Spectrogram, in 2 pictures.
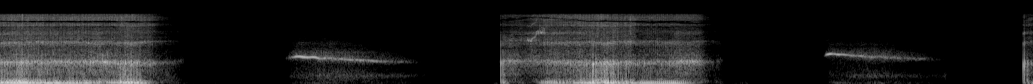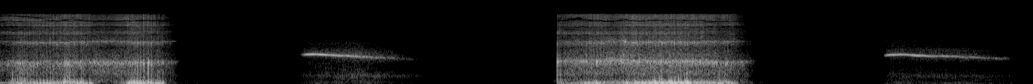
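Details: Joke, not serious, likely staged snoring: loud rattling snores on each inhalation alternate with a thin whistling exhale, about 12 breaths a minute.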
